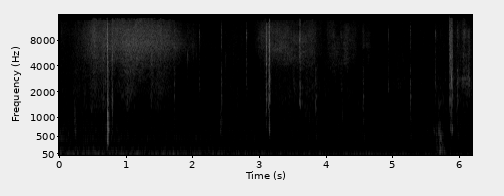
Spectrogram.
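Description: Quiet car cabin while driving: a faint low road rumble with a few scattered light clicks and two brief soft hisses.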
